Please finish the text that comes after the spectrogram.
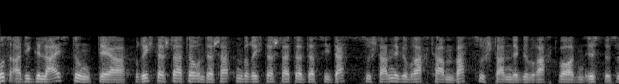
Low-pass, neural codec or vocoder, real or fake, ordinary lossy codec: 3.6 kHz; none; real; none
